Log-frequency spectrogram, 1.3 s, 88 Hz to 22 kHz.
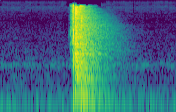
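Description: A single arrow released from a Hoyt RX9 Ultra carbon compound bow, a sharp close snap with a quick decaying whoosh, heard alone in a quiet indoor room.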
